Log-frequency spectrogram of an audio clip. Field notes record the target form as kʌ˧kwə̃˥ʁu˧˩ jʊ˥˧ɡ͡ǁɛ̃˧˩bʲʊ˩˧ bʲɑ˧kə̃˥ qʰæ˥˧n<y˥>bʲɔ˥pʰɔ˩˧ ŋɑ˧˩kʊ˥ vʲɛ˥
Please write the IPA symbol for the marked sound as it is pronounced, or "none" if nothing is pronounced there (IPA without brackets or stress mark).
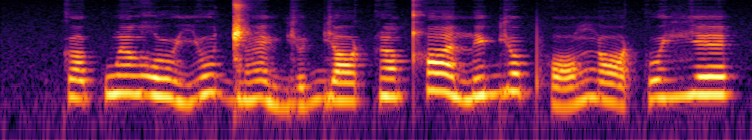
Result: ɪ˥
